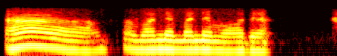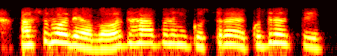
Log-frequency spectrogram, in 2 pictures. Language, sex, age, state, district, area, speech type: Sanskrit, male, 30-45, Karnataka, Vijayapura, urban, conversation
